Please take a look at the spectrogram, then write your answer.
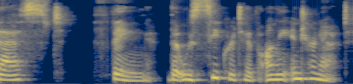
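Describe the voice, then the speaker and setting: A somewhat breathy woman speaks at a very slow pace with ordinary pitch variation over a quiet background. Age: 50s. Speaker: podcast host, former government manager. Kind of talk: casual solo monologue.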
